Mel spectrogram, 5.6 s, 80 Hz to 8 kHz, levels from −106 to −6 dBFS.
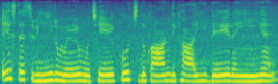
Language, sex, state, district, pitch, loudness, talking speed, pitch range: Hindi, female, Madhya Pradesh, Katni, 210 Hz, -10 LUFS, 110 wpm, 205-230 Hz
